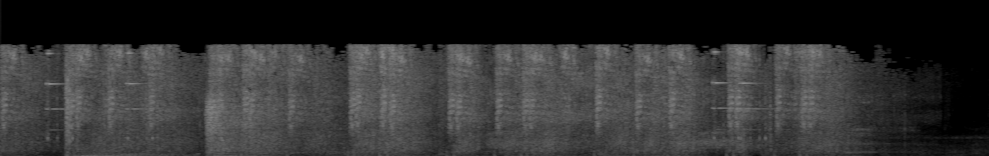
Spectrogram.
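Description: Video game battle sounds clash and crackle loudly.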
